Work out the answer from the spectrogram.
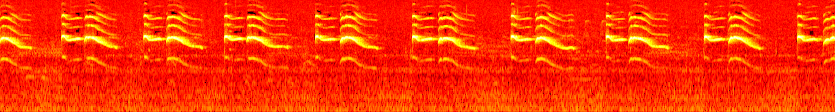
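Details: Repeated shrill killdeer calls, each a quick upward flick followed by a longer descending whistle, delivered about once a second throughout, clear and dominant against quiet ambient noise.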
